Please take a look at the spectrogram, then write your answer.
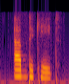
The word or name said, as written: abdicate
